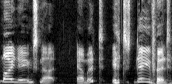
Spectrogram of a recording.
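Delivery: put-on very high, tearful crying child's voice. Recounting falling as a four-year-old and answering the man: reenacting crying as a child. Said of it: "I start to cry and say".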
